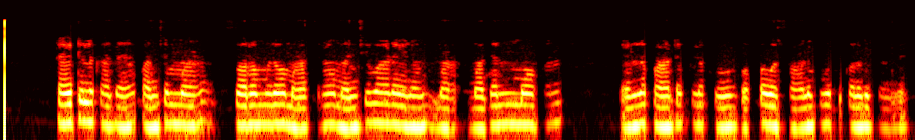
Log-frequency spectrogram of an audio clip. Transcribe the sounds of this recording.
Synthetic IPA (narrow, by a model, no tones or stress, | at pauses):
ʈɐjʈɐlukɐd̪ɐpɐɲt͡ʃimɐsʋɐɾɐmlo̞ːmaːt̪ɾɐmːɐɲt͡ʃiʋaːɽɐjɐɽɐmːɐd̪ɐnmɔːhɐn | ɛɭːɐpaːʈɐklɐkuɡɔpːɐɐsaːnubʱuːt̪ukɐluɡut̪und̪i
